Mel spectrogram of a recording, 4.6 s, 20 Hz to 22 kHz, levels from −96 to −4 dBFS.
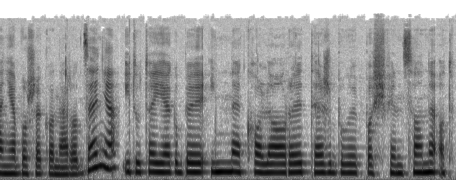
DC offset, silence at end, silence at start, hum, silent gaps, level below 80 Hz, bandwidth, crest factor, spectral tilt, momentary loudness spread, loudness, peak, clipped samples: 0.9%; 0 s; 0 s; none; none; -50 dBFS; 14.5 kHz; 10 dB; -6 dB/octave; 5 LU; -13 LUFS; -2 dBFS; under 0.1%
